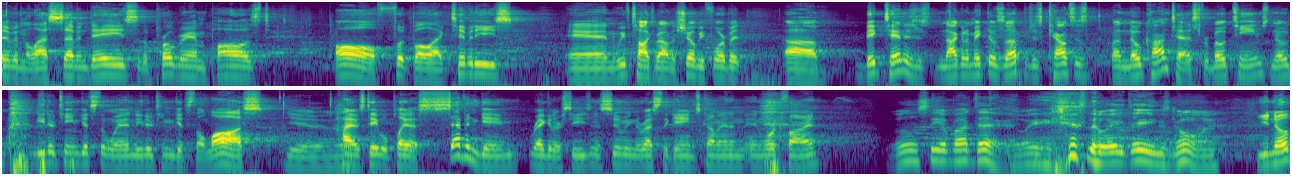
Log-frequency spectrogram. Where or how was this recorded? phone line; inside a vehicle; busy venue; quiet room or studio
busy venue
